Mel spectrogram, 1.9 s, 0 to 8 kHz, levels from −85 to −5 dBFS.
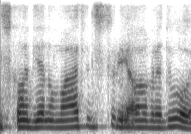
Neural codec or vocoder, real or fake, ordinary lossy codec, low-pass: codec, 32 kHz, 1.9 kbps, SNAC; fake; Opus, 16 kbps; 7.2 kHz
